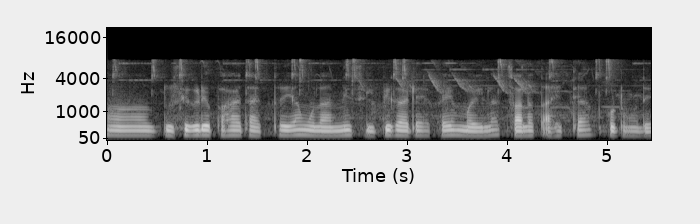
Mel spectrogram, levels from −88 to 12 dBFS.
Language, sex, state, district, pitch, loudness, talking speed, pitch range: Marathi, male, Maharashtra, Solapur, 125 Hz, -19 LUFS, 185 wpm, 120-130 Hz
